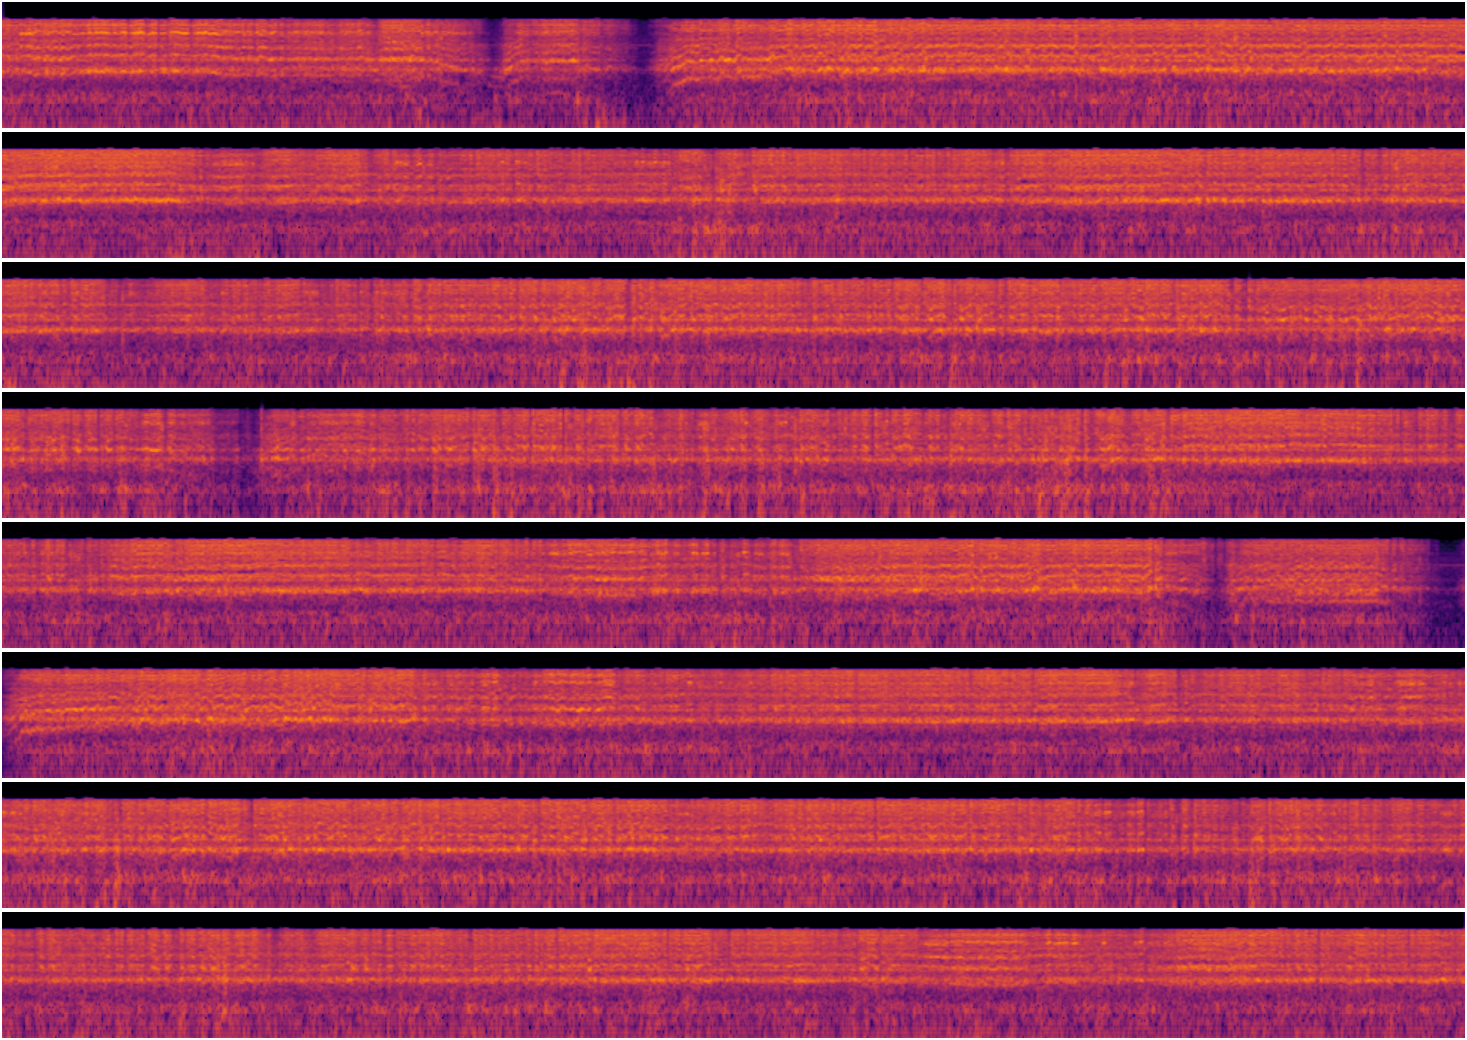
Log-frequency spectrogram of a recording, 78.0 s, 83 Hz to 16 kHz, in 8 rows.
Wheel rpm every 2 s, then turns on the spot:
230, 130, 140, 190, 200, 230, 230, 230, 230, 230, 240, 230, 230, 230, 200, 130, 210, 230, 230, 230, 220, 230, 200, 140, 120, 200, 220, 230, 230, 230, 230, 220, 230, 240, 230, 230, 230, 230, 220.
none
